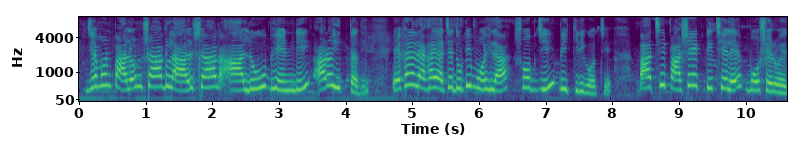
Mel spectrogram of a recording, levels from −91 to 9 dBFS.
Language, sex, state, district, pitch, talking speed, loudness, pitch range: Bengali, female, West Bengal, Malda, 350 Hz, 125 wpm, -15 LUFS, 300-405 Hz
